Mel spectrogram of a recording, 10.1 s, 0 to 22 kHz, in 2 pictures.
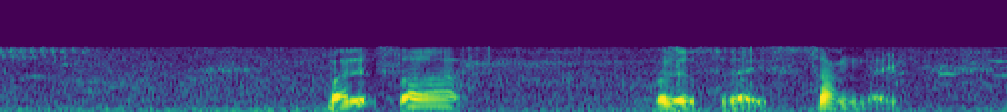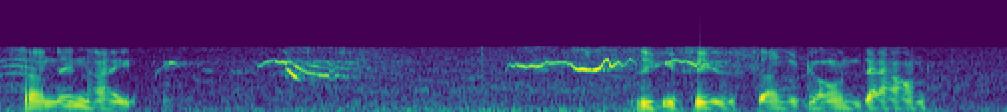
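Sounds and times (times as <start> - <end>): faint steady background noise: 0.0 - 10.0
high-pitched animal calls: 5.8 - 8.8.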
